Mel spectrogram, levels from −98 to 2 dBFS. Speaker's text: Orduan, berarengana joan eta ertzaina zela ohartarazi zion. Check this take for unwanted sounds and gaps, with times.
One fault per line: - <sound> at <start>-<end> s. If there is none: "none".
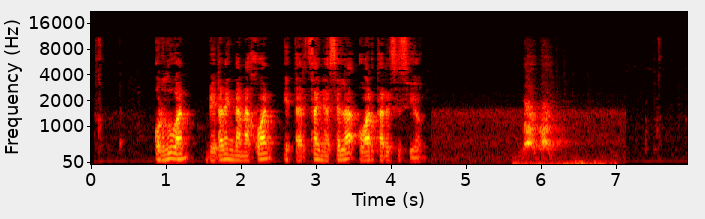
- bark at 5.6-7.0 s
